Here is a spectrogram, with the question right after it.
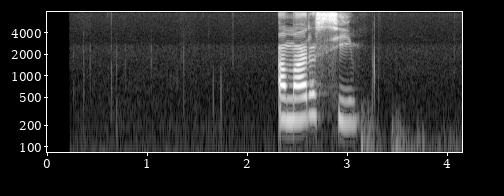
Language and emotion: Russian, neutral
